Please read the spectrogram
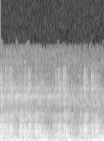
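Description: Near silence: room tone between spoken remarks.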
